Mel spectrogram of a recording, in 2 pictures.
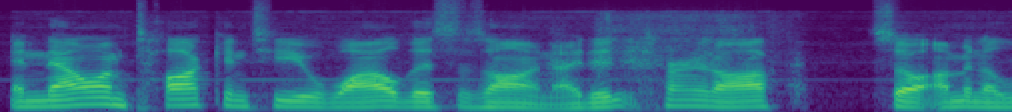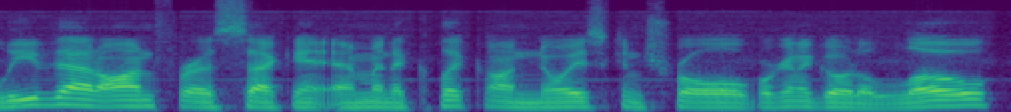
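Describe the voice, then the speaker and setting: A man's voice: on the low side, fairly quick, few pauses. A man casually explaining a headset's features on the headset's own mic, with occasional filler words. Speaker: tech reviewer. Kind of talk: product review walkthrough. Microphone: headset microphone under test.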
